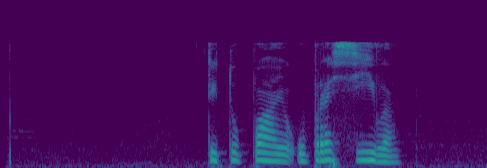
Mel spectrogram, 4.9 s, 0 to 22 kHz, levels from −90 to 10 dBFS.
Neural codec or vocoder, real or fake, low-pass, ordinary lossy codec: none; real; none; none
